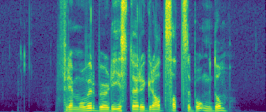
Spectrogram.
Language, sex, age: Norwegian, male, 22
